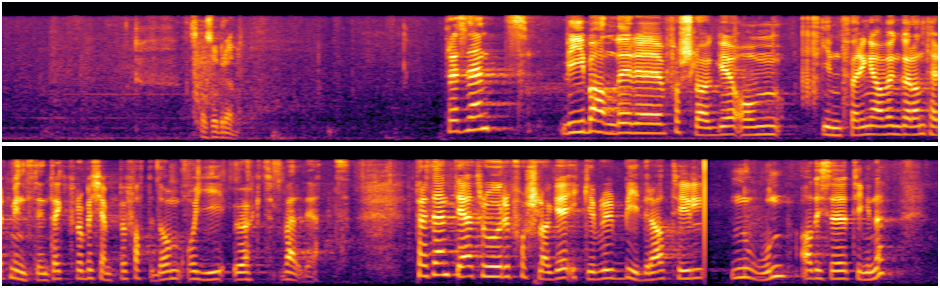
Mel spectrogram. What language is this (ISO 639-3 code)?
nor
